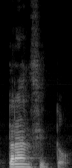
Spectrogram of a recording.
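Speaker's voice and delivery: tránsito with TRÁN high; stress on first syllable. Shown as a demonstration. Teacher gives the intended tránsito, first syllable stressed. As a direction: lift the first syllable of tránsito, then fall. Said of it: "no es ni transito ni transitó".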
